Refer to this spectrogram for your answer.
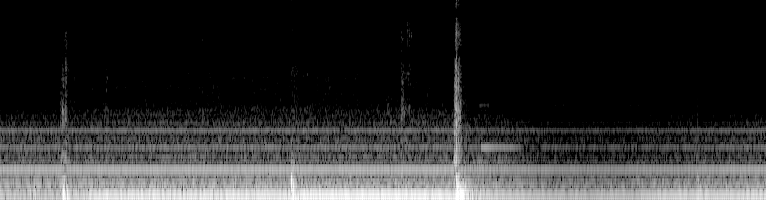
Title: Lexus GSF buzzing / humming sound from under rear seats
